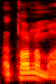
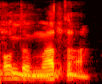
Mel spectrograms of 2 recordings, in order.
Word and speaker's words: Automata: Why do I've always called it Autonoma. I don't know why. I'm checking it now and it's Automata.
